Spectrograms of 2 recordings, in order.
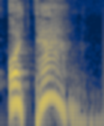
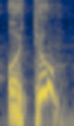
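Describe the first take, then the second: First: The second syllable has an open 'ah' vowel. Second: The second syllable has a rounded 'oh' vowel. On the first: The speaker calls it right. "c'est Otta" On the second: The speaker calls it wrong. "C'est pas Otto"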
